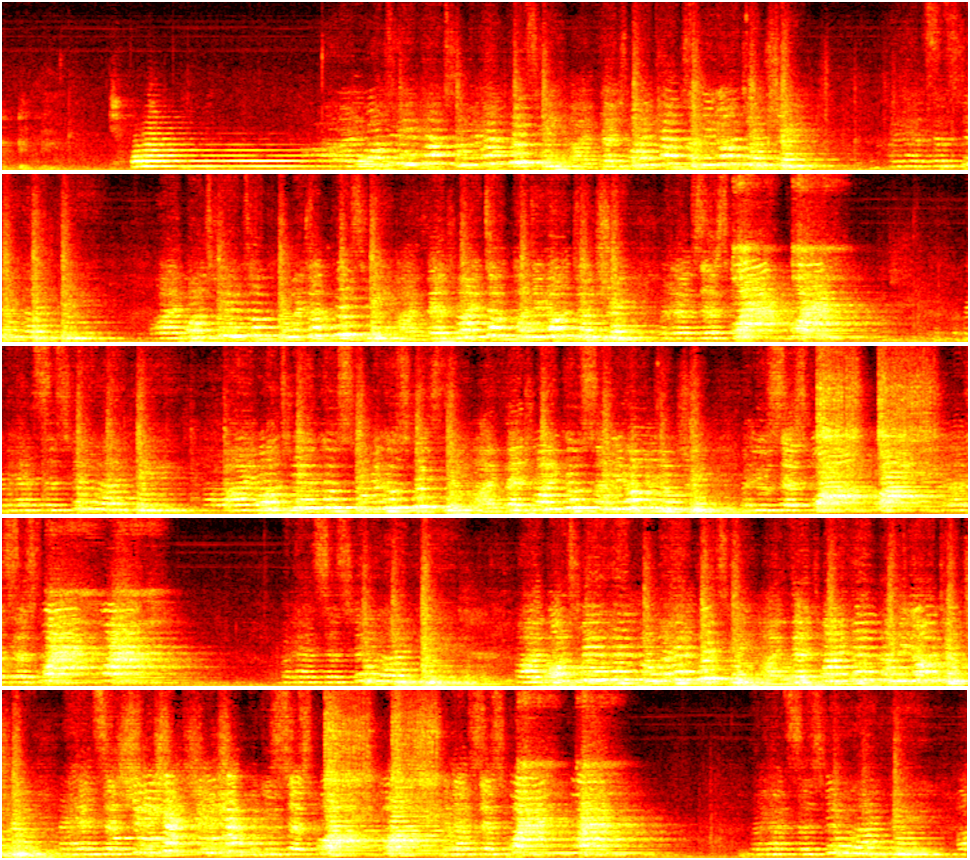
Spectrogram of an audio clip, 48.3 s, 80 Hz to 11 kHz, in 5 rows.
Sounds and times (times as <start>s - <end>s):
Music: 1.0s - 48.2s.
